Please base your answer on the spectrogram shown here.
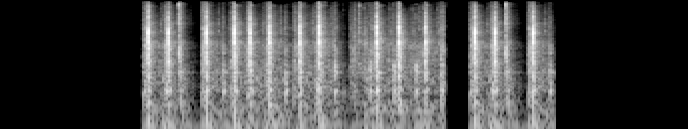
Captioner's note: typewriter sounds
